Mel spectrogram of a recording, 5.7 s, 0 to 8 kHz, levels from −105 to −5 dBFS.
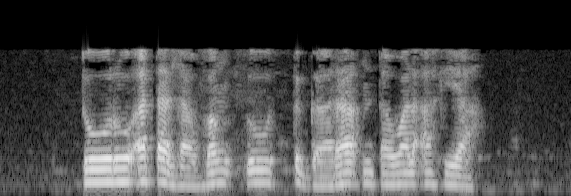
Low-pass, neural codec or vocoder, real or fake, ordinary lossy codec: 7.2 kHz; none; real; AAC, 16 kbps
